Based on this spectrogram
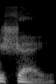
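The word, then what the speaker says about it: Hsieh: mean or i sorry i never know how to say his name's tony shea but it's spelling like fucking hash or something like that and uh and also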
